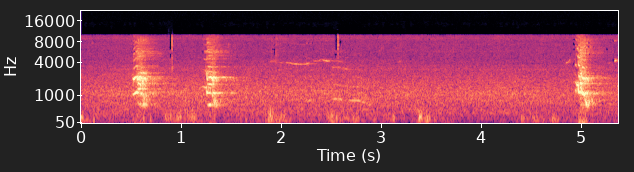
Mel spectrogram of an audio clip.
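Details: A female dog barks at another dog whose bone she wants but dares not take: two short barks close together, a pause with faint soft sounds, then one more sharp bark.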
